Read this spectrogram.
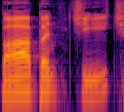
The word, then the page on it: pa'pnji'j: pa'pn'ji'j; Mi'gmaq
